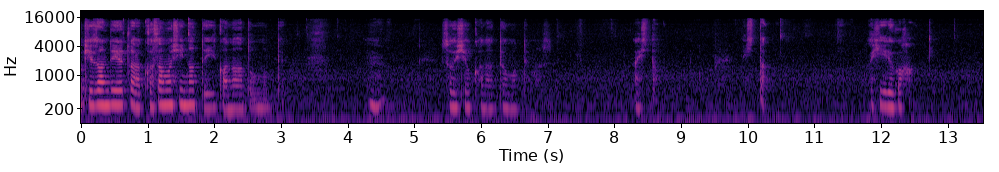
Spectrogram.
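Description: A young woman talks softly and close to a microphone, in short bursts with pauses.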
